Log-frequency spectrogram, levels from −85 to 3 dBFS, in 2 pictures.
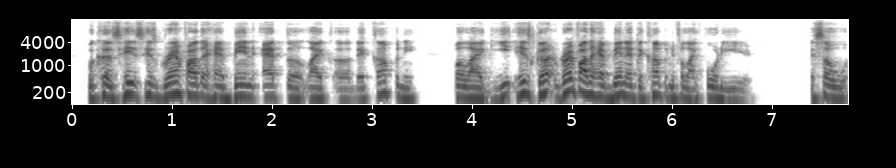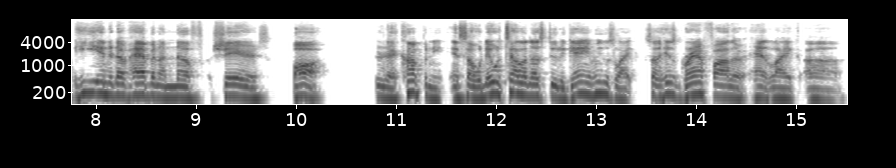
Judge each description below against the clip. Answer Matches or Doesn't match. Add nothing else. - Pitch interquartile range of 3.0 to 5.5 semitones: Matches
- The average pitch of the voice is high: Doesn't match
